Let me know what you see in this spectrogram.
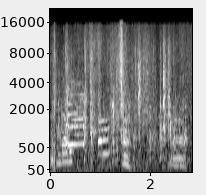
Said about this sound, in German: Jetzt ist ihm nur ein kleiner Hühnerstall geblieben, den er in einer freien Ecke bei einem Wassertank gebaut hat. Statt rund 150 Hühner leben hier gerade mal 6.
